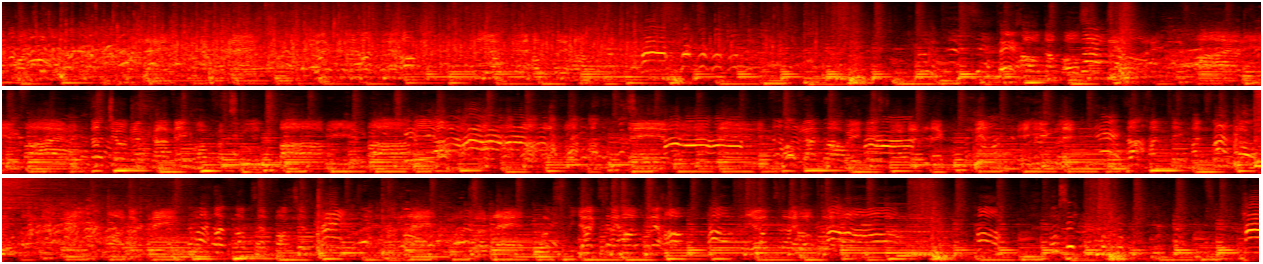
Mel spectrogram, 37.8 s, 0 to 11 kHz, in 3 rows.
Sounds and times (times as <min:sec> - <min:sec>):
Laughter: 0:00.0 - 0:02.3, 0:06.3 - 0:07.8, 0:16.8 - 0:19.5, 0:25.2 - 0:26.7, 0:28.6 - 0:30.0, 0:35.6 - 0:36.9.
